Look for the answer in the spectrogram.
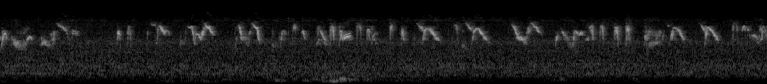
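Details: A very talkative White wagtail delivers an almost continuous run of high, sharp chirps and quick slurred notes, densely packed for the whole stretch, with only faint low background noise.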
